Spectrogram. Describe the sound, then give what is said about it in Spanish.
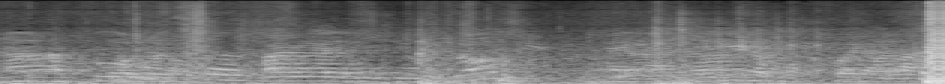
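Someone bangs on a door and knocks it down, with several heavy, irregular thuds while people talk nervously. A final blow at the end lands loudest. “Mire, están golpeando. Joder. Ya golpearon. Nos golpearon, nos tiraron la puerta.”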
